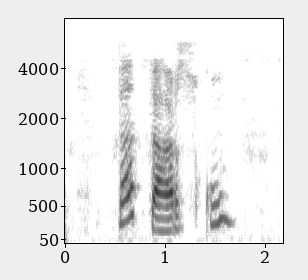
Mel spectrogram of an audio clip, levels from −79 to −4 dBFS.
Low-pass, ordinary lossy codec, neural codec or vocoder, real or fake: 7.2 kHz; MP3, 24 kbps; codec, 16 kHz, 8 kbps, FreqCodec, smaller model; fake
